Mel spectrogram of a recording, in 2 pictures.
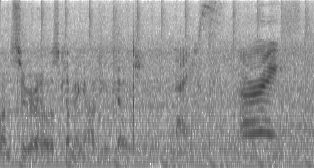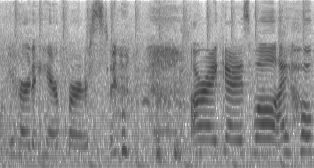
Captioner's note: laughs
